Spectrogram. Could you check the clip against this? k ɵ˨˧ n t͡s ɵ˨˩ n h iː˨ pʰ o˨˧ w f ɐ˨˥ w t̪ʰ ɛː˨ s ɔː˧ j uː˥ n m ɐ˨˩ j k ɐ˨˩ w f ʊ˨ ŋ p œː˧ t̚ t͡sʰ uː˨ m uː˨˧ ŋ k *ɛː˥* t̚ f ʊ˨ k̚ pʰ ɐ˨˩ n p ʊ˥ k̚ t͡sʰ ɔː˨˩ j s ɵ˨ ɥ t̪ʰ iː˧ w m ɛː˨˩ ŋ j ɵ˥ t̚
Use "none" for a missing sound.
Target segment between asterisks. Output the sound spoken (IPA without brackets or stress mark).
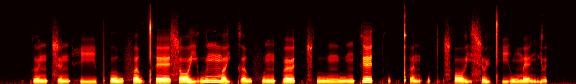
ɛː˥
